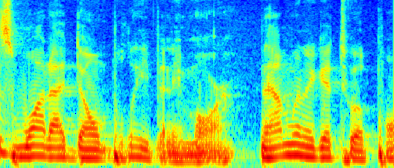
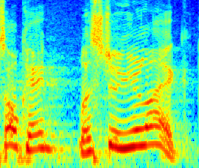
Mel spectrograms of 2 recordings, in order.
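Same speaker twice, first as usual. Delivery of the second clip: higher, breezy mock voice of the painter girl; body painter's reply; 12 semitones higher than usual. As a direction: play her cheerful and much higher. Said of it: "And she goes".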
